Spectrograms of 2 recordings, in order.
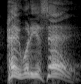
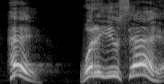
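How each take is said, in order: First: It sounds like a casual, friendly greeting. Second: It sounds like a real question expecting an answer.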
